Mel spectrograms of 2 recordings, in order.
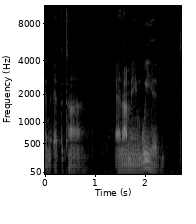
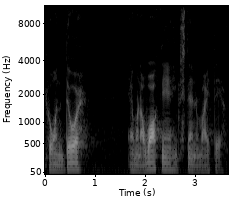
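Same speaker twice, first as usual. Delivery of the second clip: ordinary talk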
